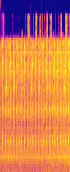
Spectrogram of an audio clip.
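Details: Direct-injection engine at idle: fast, light, even ticking over a quiet idle. This is the high-pressure fuel pump, loud but normal.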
